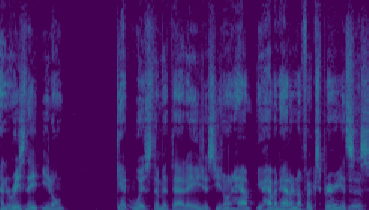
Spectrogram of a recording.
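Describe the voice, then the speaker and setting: A man at a medium pitch, very fast, with vocal fry and very wide pitch swings. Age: 80s+. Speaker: author and executive advisor. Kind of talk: interview conversation.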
